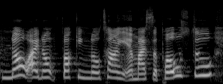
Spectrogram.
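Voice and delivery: high, exasperated acted comeback; indignant retort. Asking Lily who Tanya even is, indignant. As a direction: throw back incredulous questions, pitch climbing. Retelling quarrel over knowing Tanya.

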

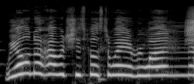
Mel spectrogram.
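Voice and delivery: high, fast mock announcer. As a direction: call it to the crowd, fast and high. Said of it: "Ronda Rousey".

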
